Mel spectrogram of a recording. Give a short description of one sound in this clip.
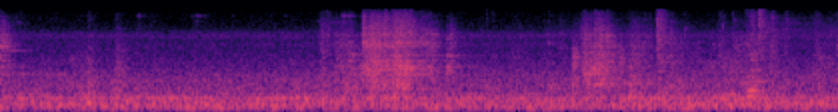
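Chopsticks tap against a plate.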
